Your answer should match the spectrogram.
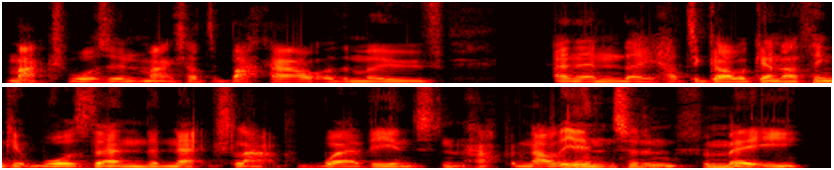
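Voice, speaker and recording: Lowish-voiced man giving opinionated commentary. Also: a little fast. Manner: opinionated, emphatic. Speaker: motorsport podcast co-host. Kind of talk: casual race analysis.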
